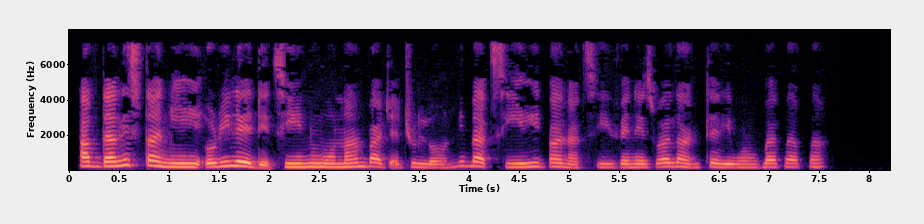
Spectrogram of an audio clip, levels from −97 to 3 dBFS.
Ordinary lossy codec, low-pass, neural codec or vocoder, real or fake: MP3, 32 kbps; 7.2 kHz; autoencoder, 22.05 kHz, a latent of 192 numbers a frame, VITS, trained on one speaker; fake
